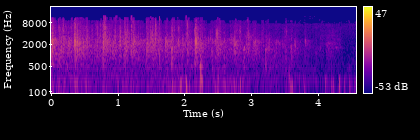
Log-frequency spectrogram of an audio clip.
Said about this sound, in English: Give Jesus a clap, folks. Yes, yes.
